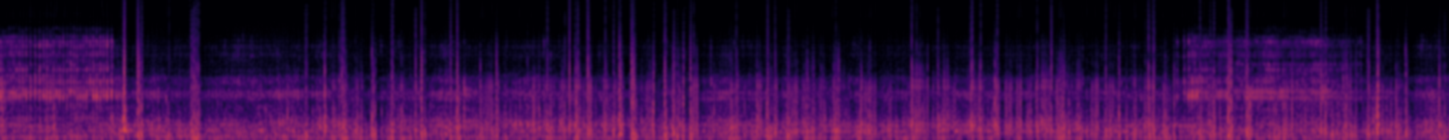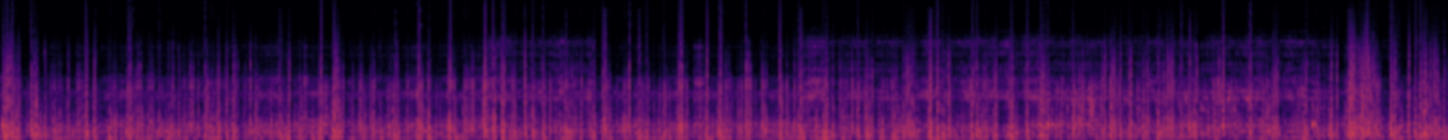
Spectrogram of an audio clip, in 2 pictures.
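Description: Wind rushing over the microphone of a camera riding on a moving mountain bike, with constant knocks and rattles as the bike runs over bumps in the dirt trail.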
